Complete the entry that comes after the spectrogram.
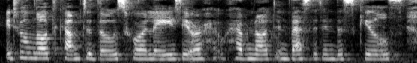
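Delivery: ordinary talk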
